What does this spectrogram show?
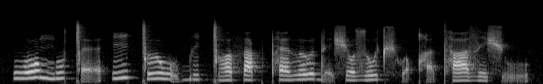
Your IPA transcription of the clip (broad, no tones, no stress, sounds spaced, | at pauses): w o ŋ u ǀ ɛ̰ | i ǀ ɯ w ṵ b i ɡ͡ǀ ʌ θ a k pʰ ɛ ð ɯ d ḛ ʃ o z u t͡ʃʰ ṵ qʰ ḛ tʰ a z i ʃ ṵ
